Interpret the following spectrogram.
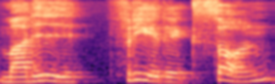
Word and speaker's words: Marie Fredriksson: Anyway, Roxette was a Swedish pop rock duo consisting of Marie Fredriksson and Per Gessle. This is the way you have to pronounce it.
